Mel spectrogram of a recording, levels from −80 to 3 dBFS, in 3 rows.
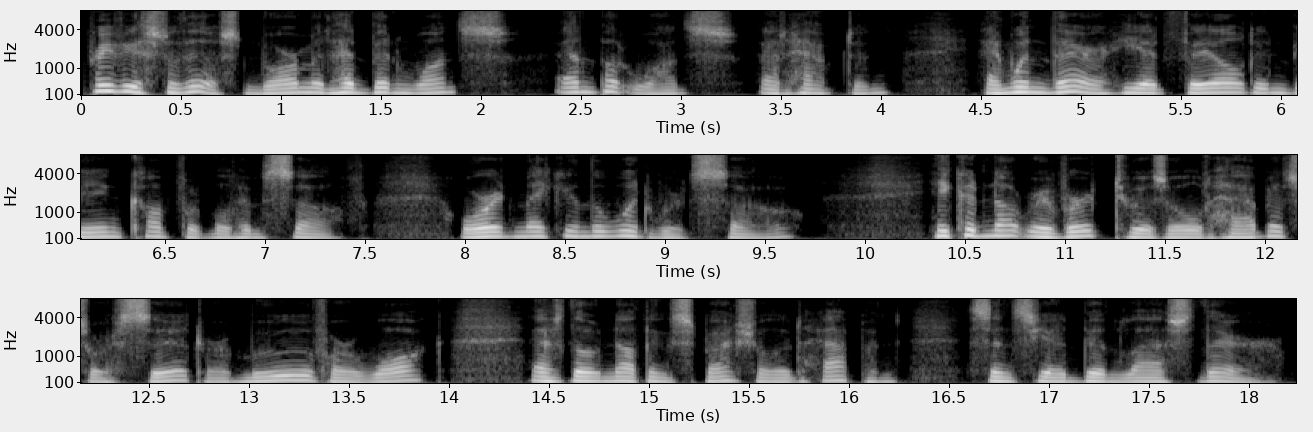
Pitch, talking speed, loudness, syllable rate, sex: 140 Hz, 180 wpm, -18 LUFS, 4.6 syllables/s, male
